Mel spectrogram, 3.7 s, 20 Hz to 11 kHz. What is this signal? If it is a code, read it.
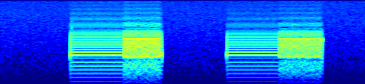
Packet radio (AX.25, as in APRS), 1200 baud, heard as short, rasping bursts.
